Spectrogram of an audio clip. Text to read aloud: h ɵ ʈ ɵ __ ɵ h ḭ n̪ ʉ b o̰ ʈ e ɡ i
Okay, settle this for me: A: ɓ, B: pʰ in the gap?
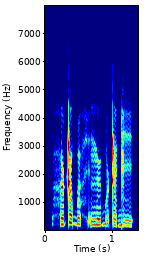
A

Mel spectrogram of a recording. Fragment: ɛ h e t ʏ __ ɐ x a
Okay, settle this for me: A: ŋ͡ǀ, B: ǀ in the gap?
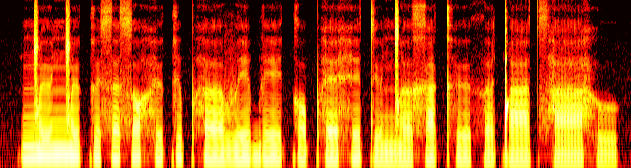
A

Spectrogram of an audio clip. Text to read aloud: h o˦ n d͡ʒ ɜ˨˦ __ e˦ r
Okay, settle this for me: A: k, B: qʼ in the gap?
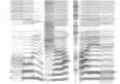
B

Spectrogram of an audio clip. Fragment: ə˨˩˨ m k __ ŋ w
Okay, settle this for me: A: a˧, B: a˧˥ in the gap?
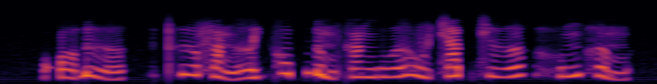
A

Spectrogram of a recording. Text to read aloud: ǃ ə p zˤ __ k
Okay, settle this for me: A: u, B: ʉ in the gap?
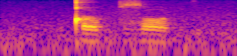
B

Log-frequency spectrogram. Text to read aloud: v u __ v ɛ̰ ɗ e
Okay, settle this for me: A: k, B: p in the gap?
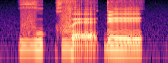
A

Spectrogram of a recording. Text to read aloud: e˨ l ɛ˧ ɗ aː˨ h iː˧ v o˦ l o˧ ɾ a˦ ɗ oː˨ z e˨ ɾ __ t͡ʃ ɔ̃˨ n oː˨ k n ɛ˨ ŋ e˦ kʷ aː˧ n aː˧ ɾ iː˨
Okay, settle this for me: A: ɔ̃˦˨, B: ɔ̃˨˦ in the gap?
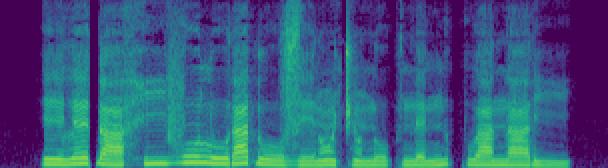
A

